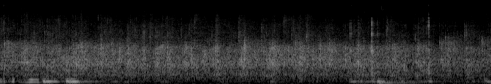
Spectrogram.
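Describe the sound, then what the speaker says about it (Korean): A small congregation at a midweek church service gives a pastor a warm round of applause; the clapping is faint and even, carrying on for a few seconds without voices. "이 시간 우리 김이나 목사님 따뜻한 박수로 맞이하겠습니다"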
